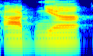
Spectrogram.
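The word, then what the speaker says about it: आज्ञा: Ajna, like that. But you can bring a little gakara if it is too difficult. So you can say Agnya like that.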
